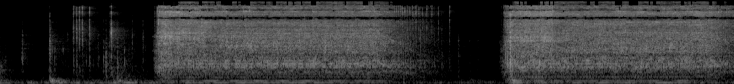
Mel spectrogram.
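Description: T30 Torx bolts being removed with a ratchet during rear main seal and water pump work on an MK6 GTI: a few quick ratcheting clicks, then two long, loud stretches of steady mechanical whirring separated by a short pause.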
